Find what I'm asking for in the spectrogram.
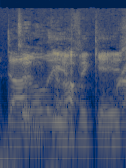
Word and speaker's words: Donnellification: I think we, Jesse and I played there once prior to its, like, Donnellification. Because is that how you say it? – Donnellification. – Donnellification. – Right.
